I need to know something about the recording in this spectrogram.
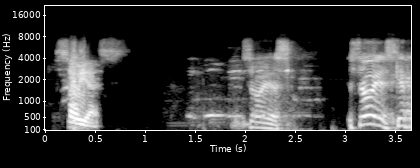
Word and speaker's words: Shoujas: sojos so so yeah so basically it the j is just a y so yes so yes show us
